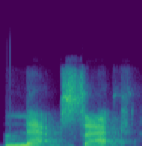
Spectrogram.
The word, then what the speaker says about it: knapsack: we're going to have the nuh spelled with kn knapsack we're going to have for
